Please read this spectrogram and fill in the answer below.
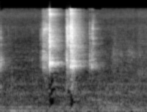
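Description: One-click fibre-optic cleaning pen pushed onto a connector end face, its spring-loaded mechanism clicking twice in quick succession, followed by a fainter click.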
